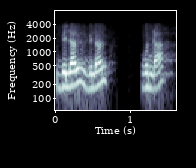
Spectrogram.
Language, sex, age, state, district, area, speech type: Hindi, male, 18-30, Bihar, Begusarai, rural, conversation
